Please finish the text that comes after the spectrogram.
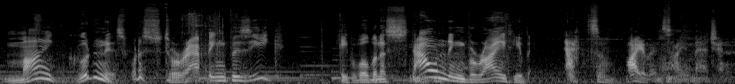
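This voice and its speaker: An actor playing a fussy, chatty giant squirrel in a video game, with prim, theatrical, flowery speech. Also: male voice, mid-range voice, huge pitch swings, moderate pace, gravelly. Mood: fascinated, effusive. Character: fussy, refined, chatty giant squirrel tending a world tree. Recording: music under the voice.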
